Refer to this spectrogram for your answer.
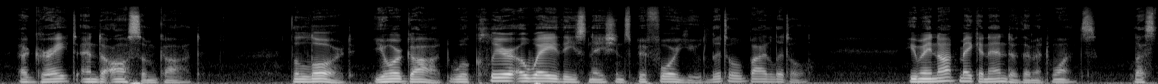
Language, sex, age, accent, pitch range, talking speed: English, male, 40-59, American, 100-125 Hz, 155 wpm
